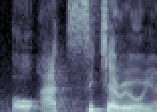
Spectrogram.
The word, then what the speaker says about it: Ciceronian: Ciceronian, that's the pronunciation. It's talking about Cicero, the Roman writer.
